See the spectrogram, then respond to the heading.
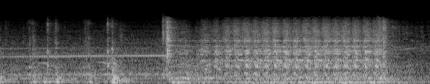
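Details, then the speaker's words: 406 engine, distributor connected, fuelled but no cooling, first start attempt in a long while after installing a new fuse/relay panel. The starter churns steadily, about three and a half turns a second, but it never fires: crank, no start. "oh come on don't disappoint me i guess it doesn't want to start really what am i missing"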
